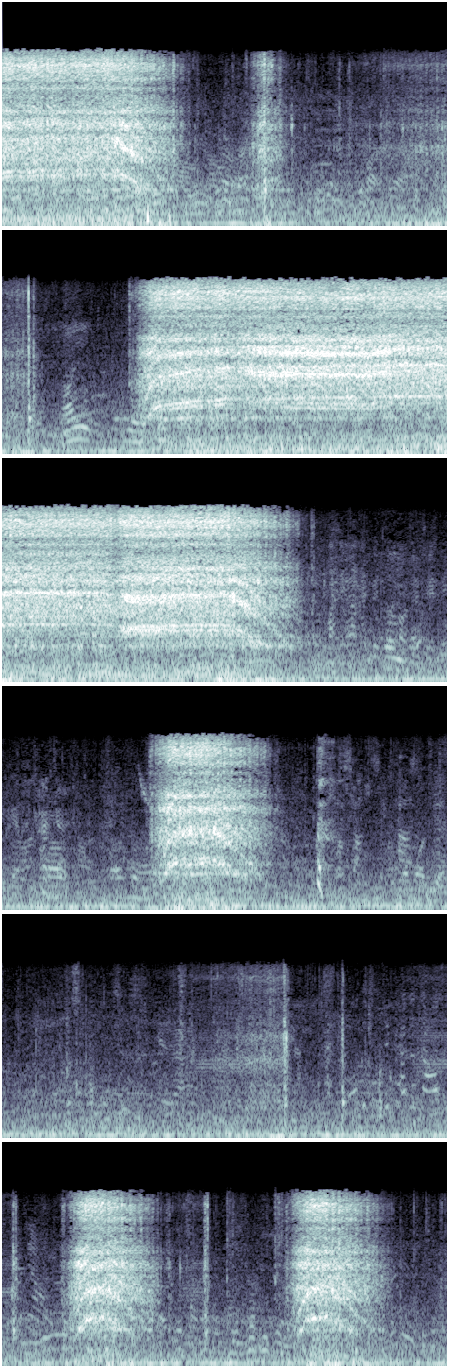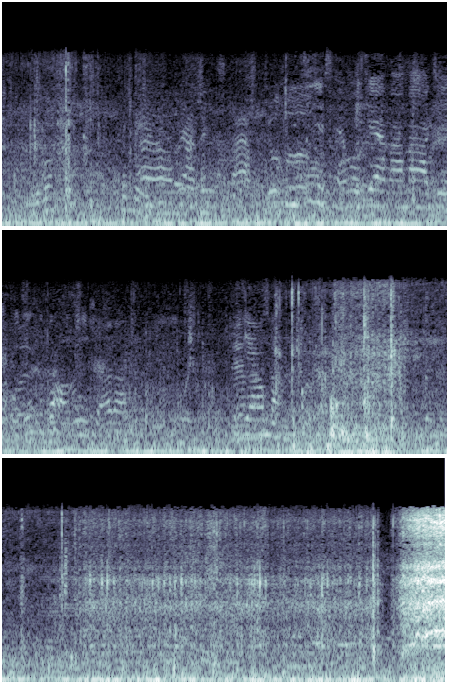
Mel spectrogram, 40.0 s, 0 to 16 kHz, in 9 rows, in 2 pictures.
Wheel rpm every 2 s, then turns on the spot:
20, 10, 100, 220, 220, 40, 10, 30, 0, 0, 0, 30, 20, 0, 0, 0, 0, 0, 20, 80.
2-4 36-38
